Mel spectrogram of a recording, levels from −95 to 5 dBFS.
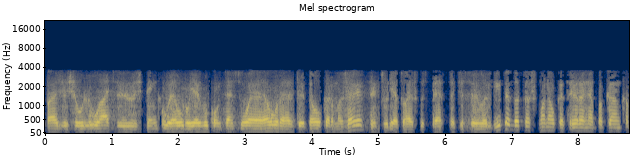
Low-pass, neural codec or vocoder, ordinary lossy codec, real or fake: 3.6 kHz; codec, 16 kHz, 1.1 kbps, Voila-Tokenizer; AAC, 16 kbps; fake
